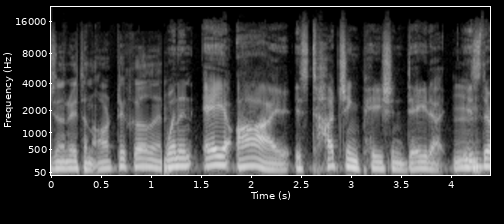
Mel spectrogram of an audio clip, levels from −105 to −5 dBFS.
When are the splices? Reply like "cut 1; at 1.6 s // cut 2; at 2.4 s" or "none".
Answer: cut 1; at 1.1 s // cut 2; at 2.5 s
